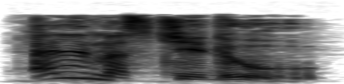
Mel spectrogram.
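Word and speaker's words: المسجد: എന്തെല്ലാമാണെന്ന് നാം മനസ്സിലാക്കി കഴിഞ്ഞു അൽ ചേർന്നാൽ പദത്തിലെ അവസാനത്തെ അൻ എന്ന ശബ്ദം നഷ്ടപ്പെടും മസ്ജിദുൻ അൽ മസ്ജിദു കനീസത്തുൻ അൽ കനീസത്തു എന്നാണ് ഉച്ചാരണത്തിൽ ഉണ്ടാവുക അർത്ഥത്തിലോ മസ്ജിദുൻ പള്ളി ഒരു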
